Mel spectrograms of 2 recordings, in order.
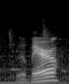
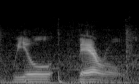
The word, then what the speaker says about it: wheelbarrow: just south like over here by this fence wheelbarrow and wheelbarrow you know the longest time random fun fact about Trevor I like always pronounced wheelbarrow as wheel barrel like with a r r e l at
